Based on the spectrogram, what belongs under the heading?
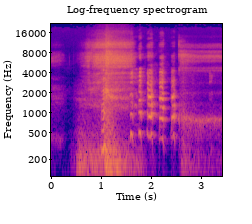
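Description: Heavy, close-miked breathing: a long rough exhale followed by a quick series of five or six rhythmic, huffing breaths, loud and right up against the microphone with no talking.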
